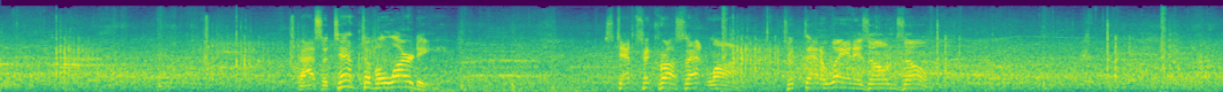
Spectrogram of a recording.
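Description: Ice skates scrape and hiss on the ice.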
